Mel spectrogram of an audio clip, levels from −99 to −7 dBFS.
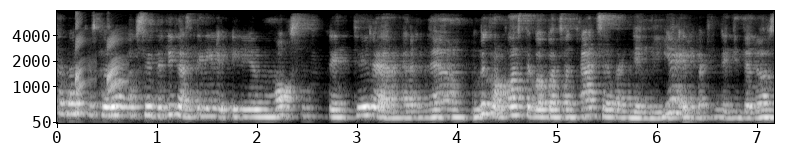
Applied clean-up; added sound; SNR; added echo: neural mask model DeepFilterNet 3.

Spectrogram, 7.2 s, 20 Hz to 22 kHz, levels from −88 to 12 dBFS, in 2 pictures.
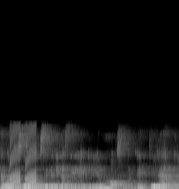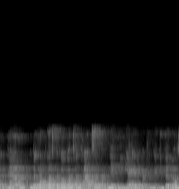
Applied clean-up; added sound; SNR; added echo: none; Alarm; 12 dB; reverberation time 1.0 s.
